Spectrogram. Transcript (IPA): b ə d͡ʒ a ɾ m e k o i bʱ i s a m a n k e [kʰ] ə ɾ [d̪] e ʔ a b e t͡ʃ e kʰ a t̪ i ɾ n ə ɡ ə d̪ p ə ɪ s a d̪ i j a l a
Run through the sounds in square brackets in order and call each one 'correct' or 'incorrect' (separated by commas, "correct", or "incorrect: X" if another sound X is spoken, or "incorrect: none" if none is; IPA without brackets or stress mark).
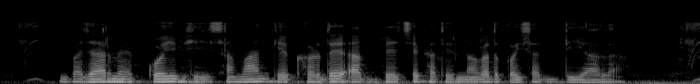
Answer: correct, correct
